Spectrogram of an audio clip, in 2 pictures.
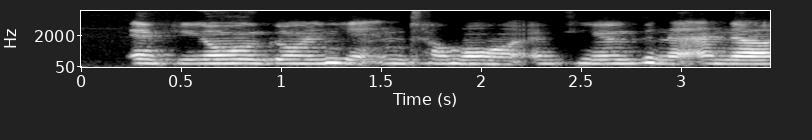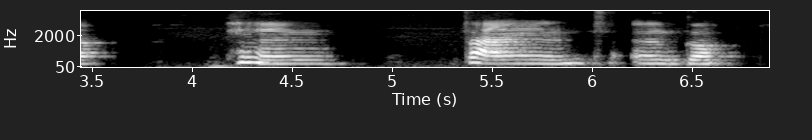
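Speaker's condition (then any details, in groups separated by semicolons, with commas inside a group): Cerebral palsy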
